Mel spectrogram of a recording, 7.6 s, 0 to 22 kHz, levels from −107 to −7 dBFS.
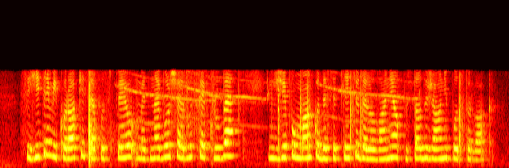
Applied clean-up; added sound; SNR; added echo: none; Fireworks; 10 dB; none.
